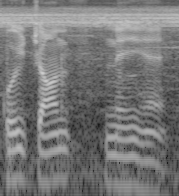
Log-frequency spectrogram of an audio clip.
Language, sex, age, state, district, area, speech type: Urdu, male, 18-30, Uttar Pradesh, Muzaffarnagar, urban, spontaneous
